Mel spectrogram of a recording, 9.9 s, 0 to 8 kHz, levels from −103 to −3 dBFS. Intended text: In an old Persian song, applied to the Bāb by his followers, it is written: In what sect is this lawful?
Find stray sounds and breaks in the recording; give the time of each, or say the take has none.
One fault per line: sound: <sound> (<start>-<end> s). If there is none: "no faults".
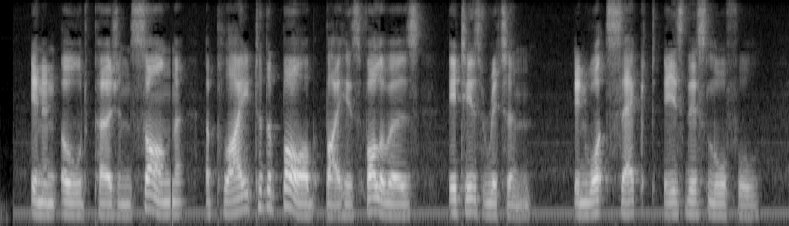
sound: dropout (2.1-2.2 s)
